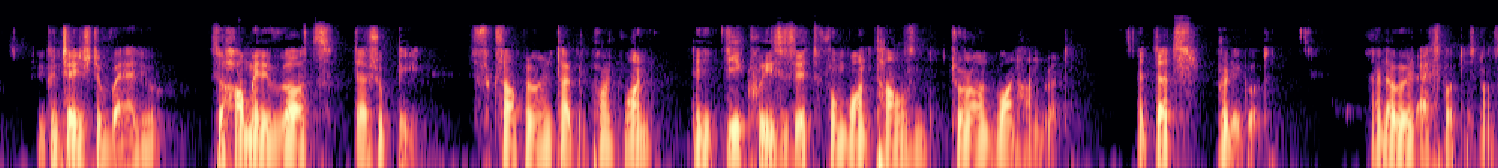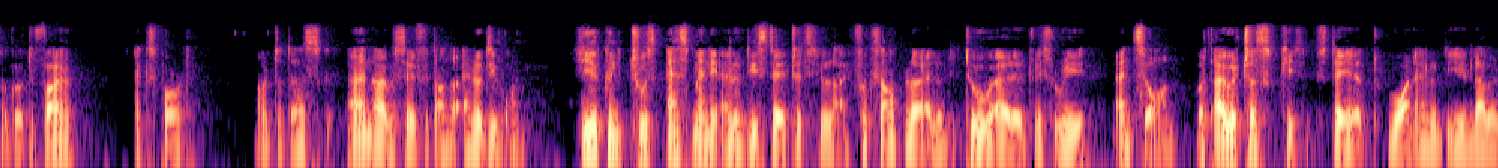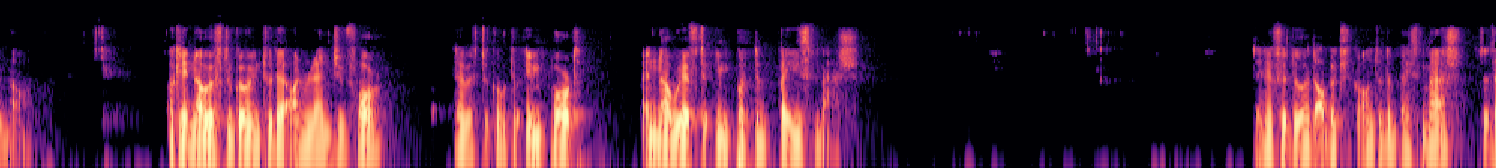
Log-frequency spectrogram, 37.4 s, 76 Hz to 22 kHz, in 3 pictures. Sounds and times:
Speech: 0.0s - 10.7s, 11.4s - 32.2s, 35.4s - 37.4s.

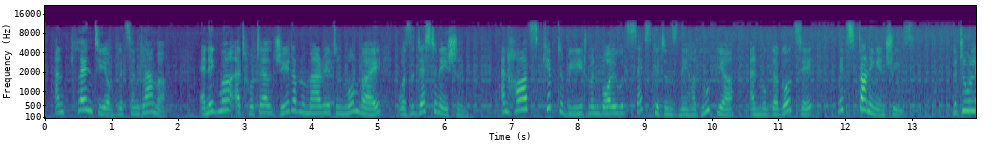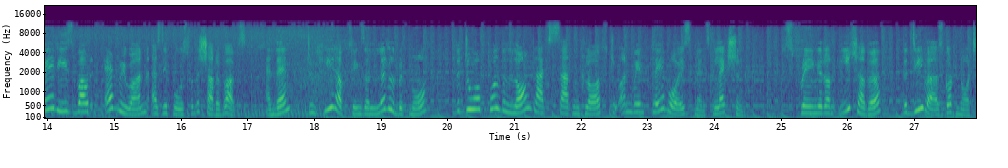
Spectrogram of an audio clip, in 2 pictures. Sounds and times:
Music: 0.0s - 27.9s
Speech: 0.2s - 1.8s, 2.4s - 13.0s, 13.6s - 24.5s, 25.1s - 27.9s.

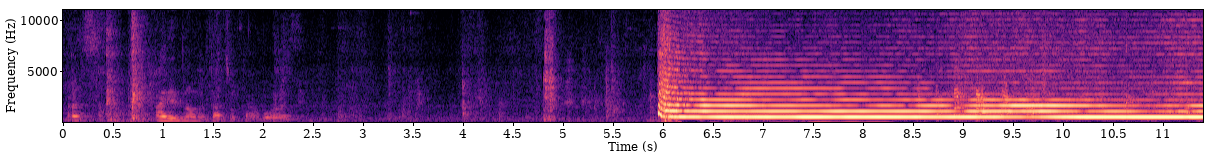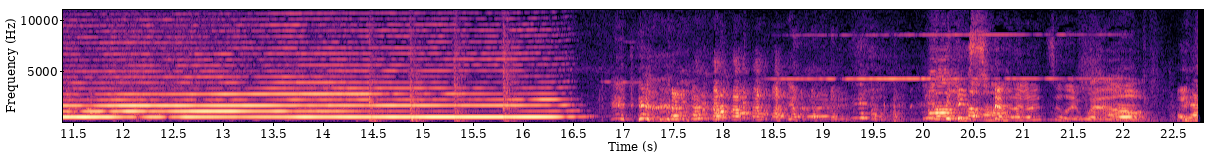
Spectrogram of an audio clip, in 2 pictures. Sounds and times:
Inside, small room: 0.0s - 22.8s
Air horn, truck horn: 5.9s - 16.8s
Vehicle horn, car horn, honking: 5.9s - 16.8s, 18.6s - 22.1s.

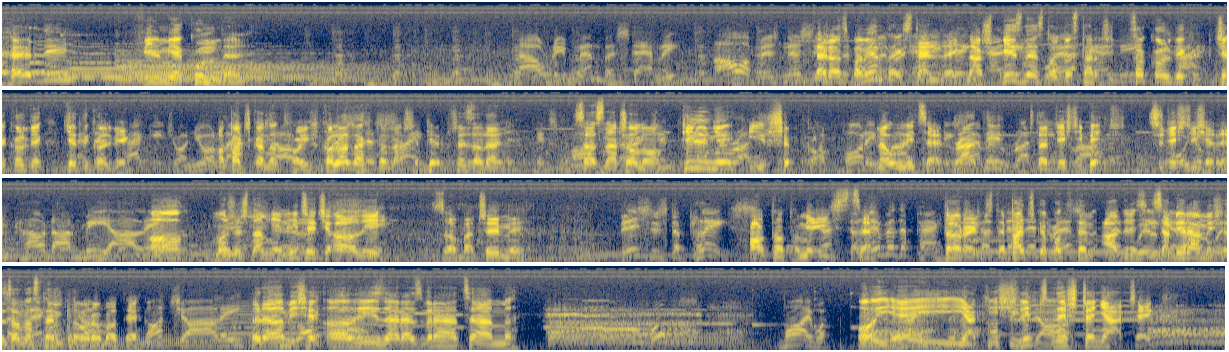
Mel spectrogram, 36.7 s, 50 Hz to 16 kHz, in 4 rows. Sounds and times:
Speech: 0.0s - 1.9s, 3.9s - 22.3s, 23.0s - 31.4s, 33.4s - 36.3s.

